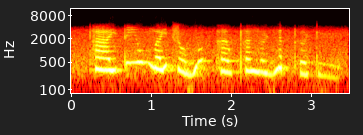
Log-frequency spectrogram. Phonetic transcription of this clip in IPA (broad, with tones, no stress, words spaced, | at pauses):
t̪ʰaː˨jt̪iː˥w mɐ˨˥jt͡so˨˩wŋuː˥k̚ hɐ˨w t̪ʰɐ˧ŋɵ˨ɥŋɐ˥t̚t̪ʰɵ˨ɥ t̪yː˨˩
